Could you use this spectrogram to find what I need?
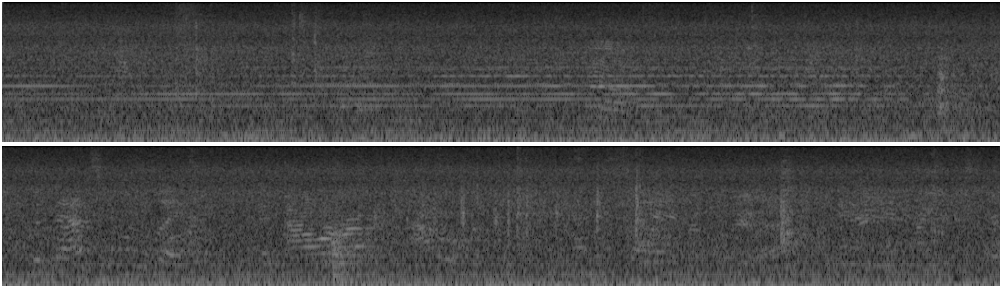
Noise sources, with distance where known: background noise

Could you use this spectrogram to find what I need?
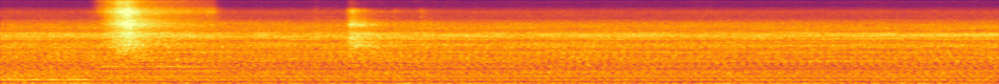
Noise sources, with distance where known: engine of unclear size

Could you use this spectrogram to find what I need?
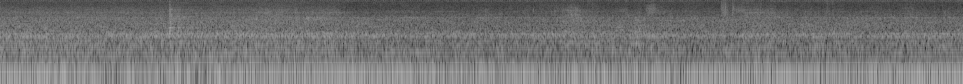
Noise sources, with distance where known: person or small group talking, far

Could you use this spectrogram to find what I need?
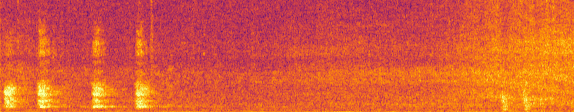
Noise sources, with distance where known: medium-sounding engine, near; dog barking or whining, near

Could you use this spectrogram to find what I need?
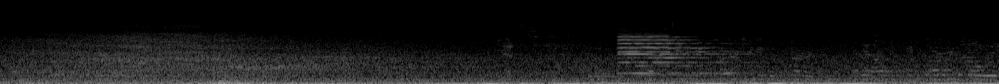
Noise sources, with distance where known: medium-sounding engine, near; car horn, near; person or small group talking, near

